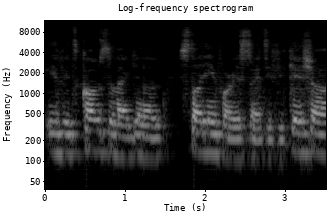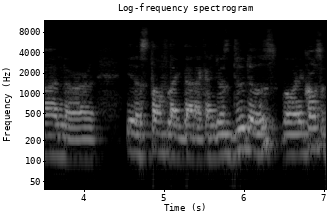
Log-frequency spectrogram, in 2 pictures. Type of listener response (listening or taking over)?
listening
